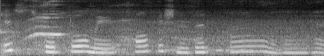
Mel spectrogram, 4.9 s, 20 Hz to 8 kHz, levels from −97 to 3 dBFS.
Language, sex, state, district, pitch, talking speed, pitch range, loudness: Hindi, female, Madhya Pradesh, Umaria, 270 Hz, 100 wpm, 230-300 Hz, -18 LUFS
